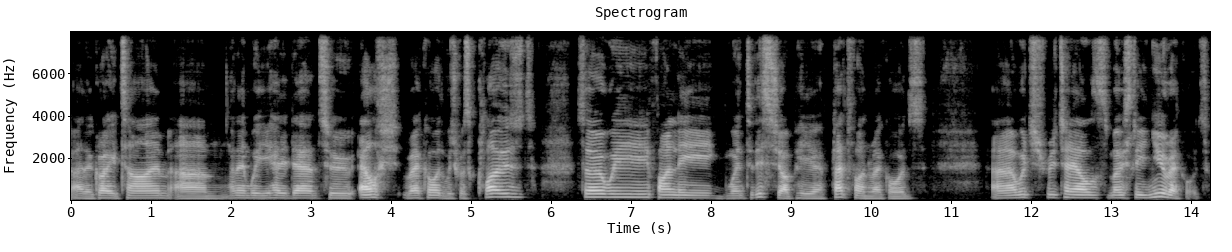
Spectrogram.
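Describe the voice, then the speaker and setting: A man narrating a casual vlog voice-over in a halting, unscripted, rambling way. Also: medium pitch, a bit bright. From France. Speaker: record-collecting video blogger.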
